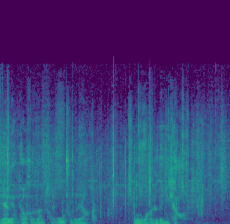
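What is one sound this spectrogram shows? A man speaks quietly and calmly nearby.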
